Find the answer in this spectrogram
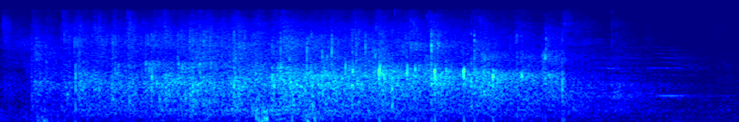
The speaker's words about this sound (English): You know, I have to tell you that I don't often get a round of applause before. Maybe you'll clap at the end, too.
